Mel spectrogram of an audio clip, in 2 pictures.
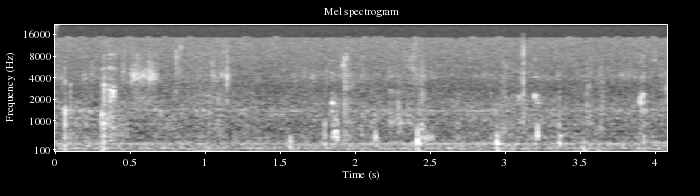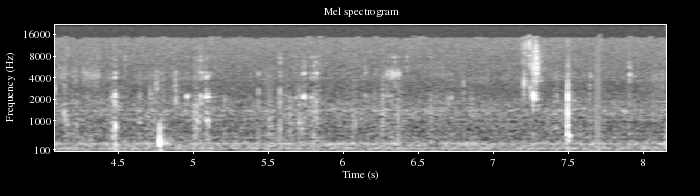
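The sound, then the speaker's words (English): Soft chewing and biting sounds with small crunchy clicks from the sugar glaze, a steady mouthy rhythm of someone eating a glazed donut, quiet with no talking. “The crunch from that sugar.”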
